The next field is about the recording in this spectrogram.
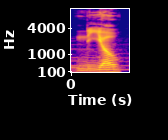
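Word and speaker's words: Nioh: up apparently it's pronounced neo like neo so yeah there you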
